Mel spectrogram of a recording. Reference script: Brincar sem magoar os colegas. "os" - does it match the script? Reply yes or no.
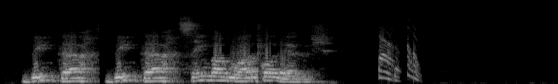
no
